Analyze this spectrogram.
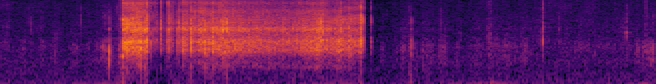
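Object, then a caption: Wound plastic tape ball. A metal craft knife cuts into a solid, wound ball of red, yellow and black layered plastic tape and peels the layers back while fingers hold the ball. A sharp click opens a loud, bright, crackling tear that lasts just over a second before stopping abruptly. A few faint scratches follow.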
